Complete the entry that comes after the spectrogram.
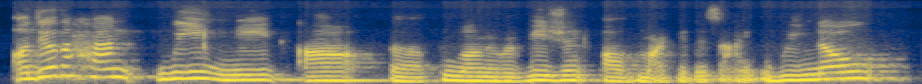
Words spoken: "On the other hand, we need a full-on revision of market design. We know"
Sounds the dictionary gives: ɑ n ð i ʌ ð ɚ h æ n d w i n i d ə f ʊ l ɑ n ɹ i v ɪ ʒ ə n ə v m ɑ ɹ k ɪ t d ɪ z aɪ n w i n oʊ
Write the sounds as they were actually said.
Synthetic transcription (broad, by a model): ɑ n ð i ʌ ð ɚ h æ n d w i n i d ə p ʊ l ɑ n ɹ i v ɪ ʒ ə n ə v m ɑ ɹ k ɪ t d ɪ z aɪ n w i n oʊ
